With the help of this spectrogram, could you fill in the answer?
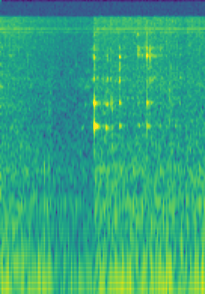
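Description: Two glasses touch in a toast, a single bright clink that rings briefly, followed by a few faint lighter taps, with no talking.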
